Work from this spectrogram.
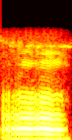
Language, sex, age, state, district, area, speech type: Tamil, male, 45-60, Tamil Nadu, Virudhunagar, rural, conversation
